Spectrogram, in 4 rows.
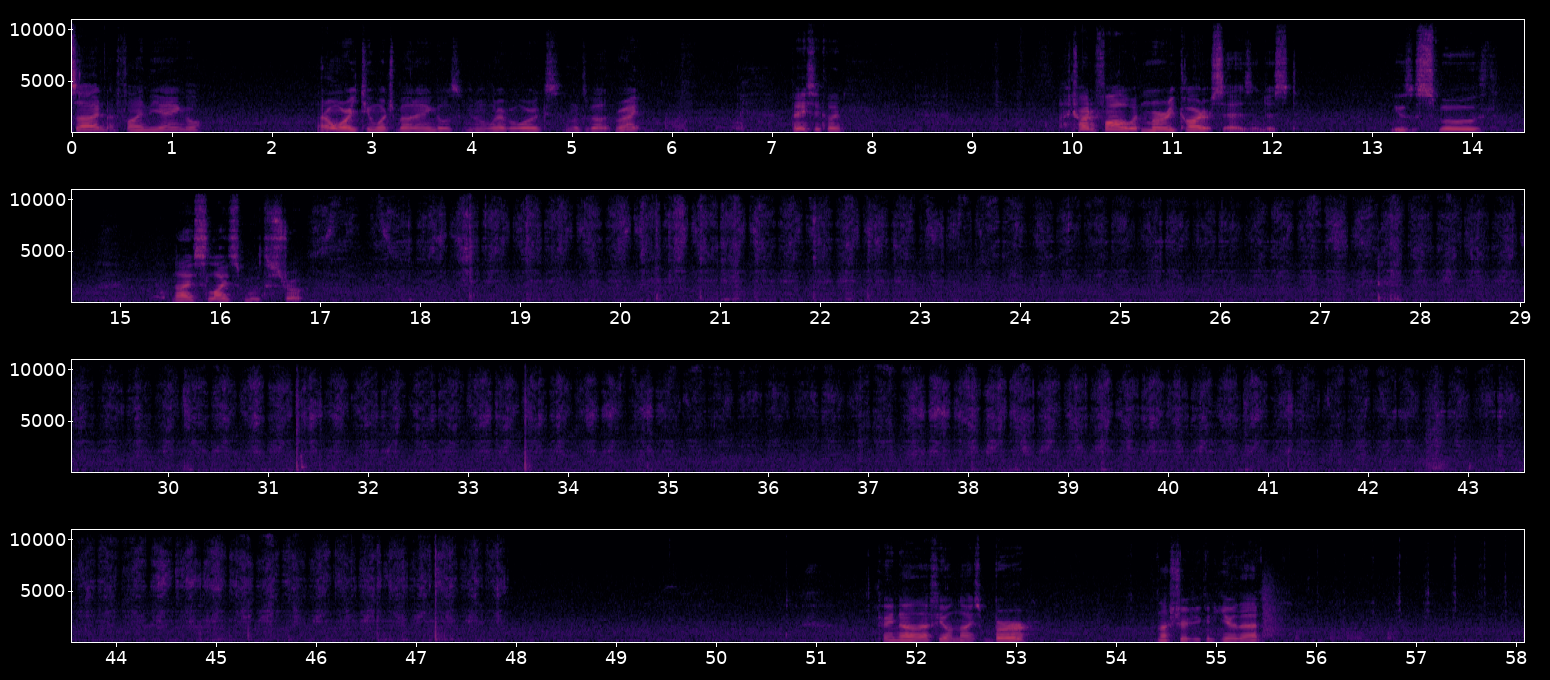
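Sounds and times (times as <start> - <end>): knife rasping on sharpening stone: 17.0 - 47.8.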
